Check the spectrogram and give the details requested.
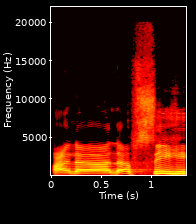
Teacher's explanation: عین کی ادائیگی حلق کے درمیان والے حصے سے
